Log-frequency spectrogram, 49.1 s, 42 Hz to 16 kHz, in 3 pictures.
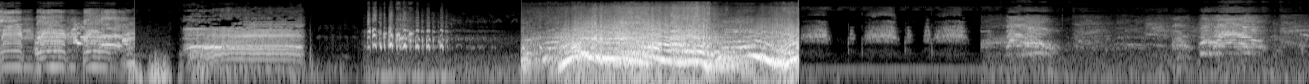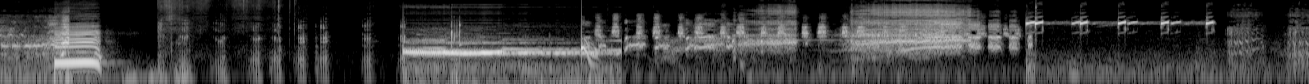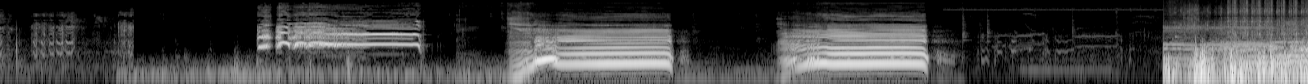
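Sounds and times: rooster crowing: 35.9 - 38.1
cow mooing: 42.4 - 44.4.

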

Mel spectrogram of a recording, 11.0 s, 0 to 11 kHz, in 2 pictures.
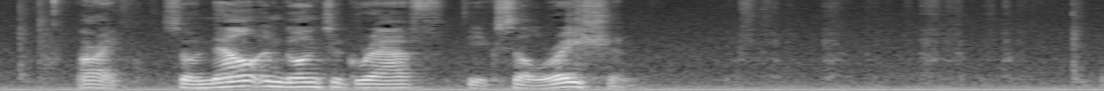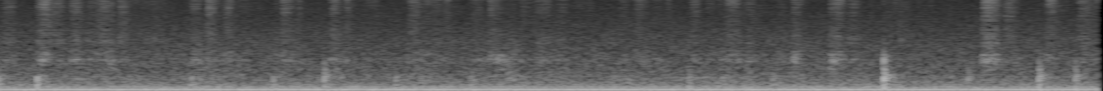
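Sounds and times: steady low hum: 0.0 - 11.0
marker writing on paper: 3.7 - 11.0.

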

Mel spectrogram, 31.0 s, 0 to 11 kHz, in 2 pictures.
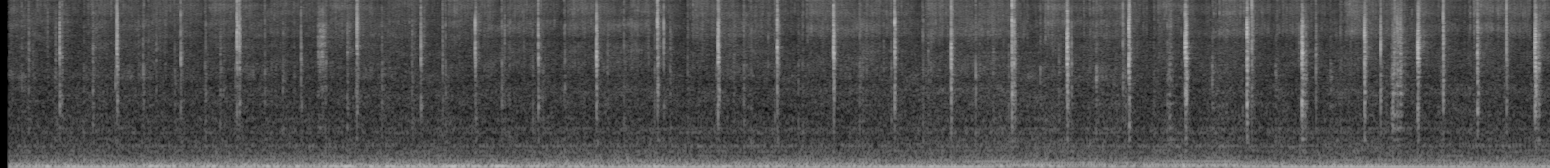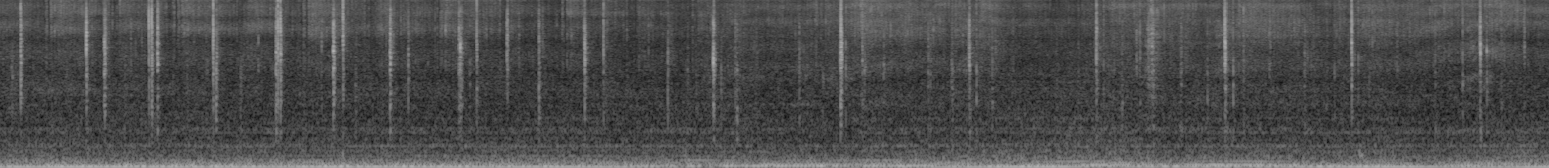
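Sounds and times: car rumbling slowly: 0.0 - 30.9
ski pole tips clicking on asphalt: 0.1 - 30.9.

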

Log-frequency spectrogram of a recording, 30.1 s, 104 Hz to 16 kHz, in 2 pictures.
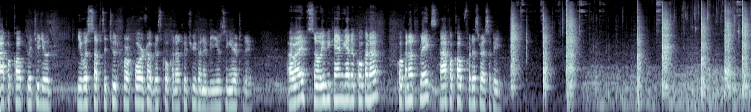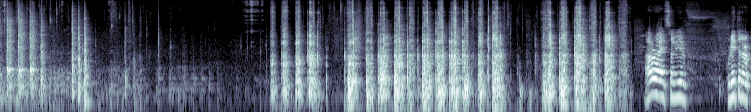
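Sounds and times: coconut cracking knocks: 10.2 - 11.6
coconut being grated: 12.7 - 16.6, 20.4 - 27.7.

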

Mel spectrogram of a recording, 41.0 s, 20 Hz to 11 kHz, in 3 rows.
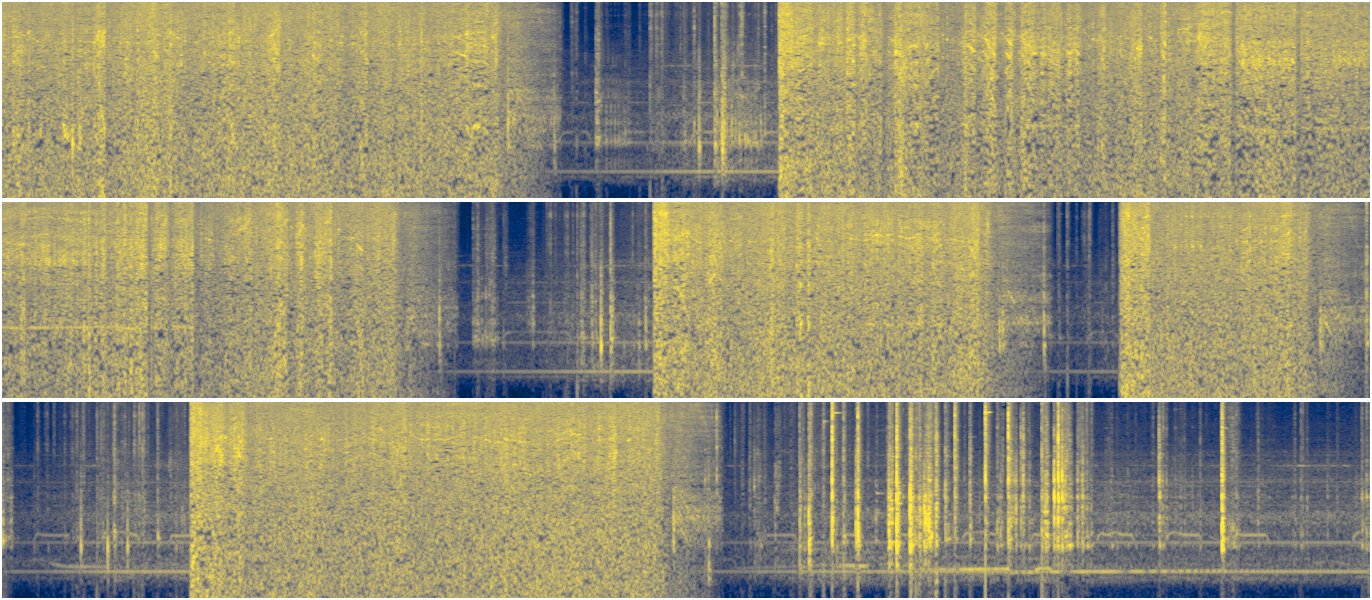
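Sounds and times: power tool grinding: 0.0 - 5.6, 7.8 - 18.2, 20.2 - 24.2, 24.9 - 27.4, 29.2 - 34.6.

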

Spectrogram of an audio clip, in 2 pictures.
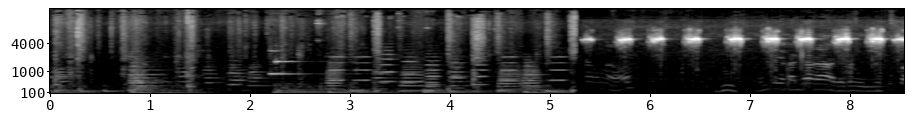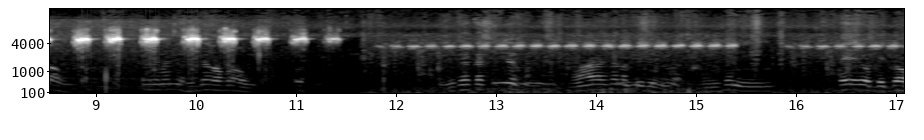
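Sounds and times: music: 0.0 - 5.3
crickets chirping: 5.3 - 17.0
fast cricket trill: 5.3 - 17.0.

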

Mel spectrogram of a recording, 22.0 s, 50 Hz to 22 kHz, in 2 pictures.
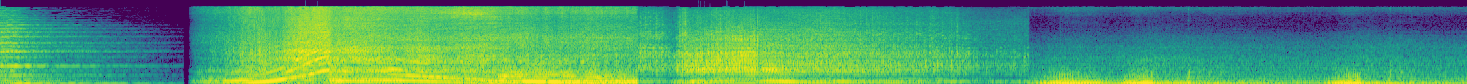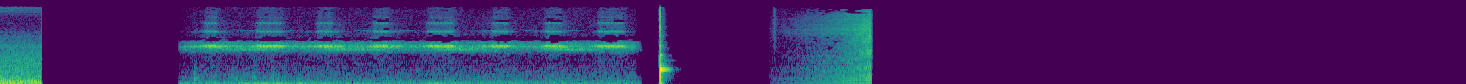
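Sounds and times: low engine revs: 1.4 - 11.3.

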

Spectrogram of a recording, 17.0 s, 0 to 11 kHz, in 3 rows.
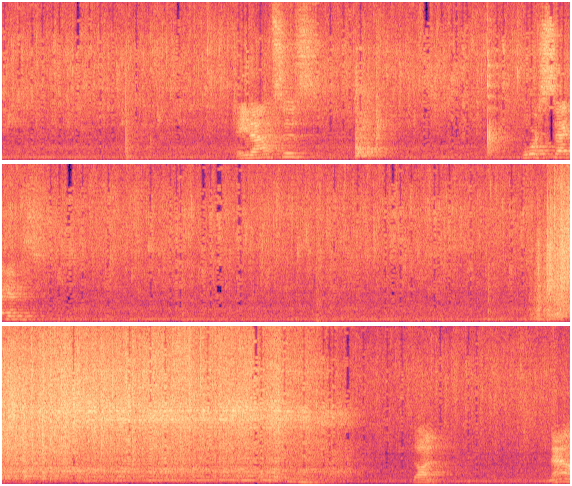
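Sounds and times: blender humming low: 10.5 - 15.2
blender grinding chocolate: 10.9 - 15.0.

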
